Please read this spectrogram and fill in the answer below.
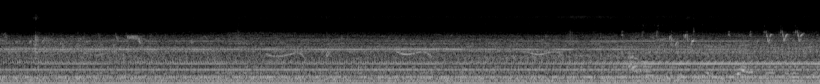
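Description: CAT 312B excavator's diesel engine running steadily: a constant drone with a thin high whine above it.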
